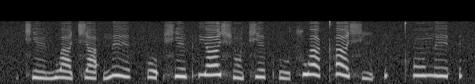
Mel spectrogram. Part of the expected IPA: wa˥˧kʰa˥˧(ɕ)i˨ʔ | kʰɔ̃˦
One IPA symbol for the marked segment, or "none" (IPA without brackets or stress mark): ɕ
